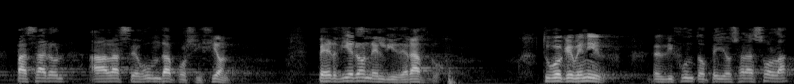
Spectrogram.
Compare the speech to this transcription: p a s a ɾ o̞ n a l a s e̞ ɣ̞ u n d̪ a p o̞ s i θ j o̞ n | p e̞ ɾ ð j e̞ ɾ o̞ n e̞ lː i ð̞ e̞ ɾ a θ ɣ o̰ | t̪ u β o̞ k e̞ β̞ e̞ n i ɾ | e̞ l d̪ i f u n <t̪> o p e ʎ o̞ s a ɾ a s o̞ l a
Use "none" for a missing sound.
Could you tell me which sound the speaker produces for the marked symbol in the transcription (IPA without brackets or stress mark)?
t̪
